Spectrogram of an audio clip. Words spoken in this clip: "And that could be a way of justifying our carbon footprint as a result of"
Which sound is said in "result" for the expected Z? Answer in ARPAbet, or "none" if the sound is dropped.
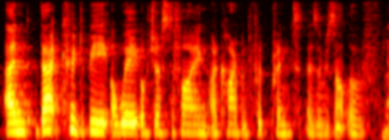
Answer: Z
